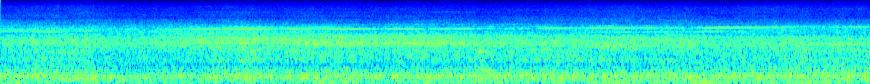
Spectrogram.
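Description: Jet engines roar loudly and steadily nearby, outdoors.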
